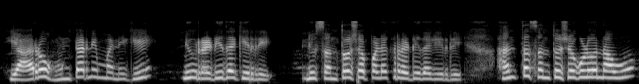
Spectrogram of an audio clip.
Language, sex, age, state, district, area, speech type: Kannada, female, 30-45, Karnataka, Bidar, rural, spontaneous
